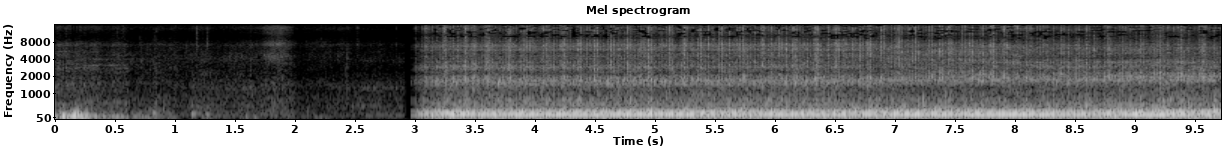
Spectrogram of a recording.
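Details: Outboard boat motor after fixing air leak at fuel filter threads (sealed) and re-tuning carburettor (mixture two turns out) at +5 °C; quiet, then fires and settles into a steady even idle, warm, no sneezing; fuel still drains from primer bulb on standing, pump suspected.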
